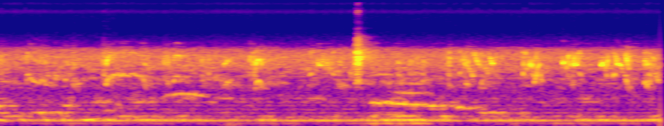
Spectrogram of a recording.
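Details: Pet budgerigar kept at home, giving soft, continuous chattering warble of rapid high squeaks and short twittering notes, with one sharper click midway, over a steady low electrical hum.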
